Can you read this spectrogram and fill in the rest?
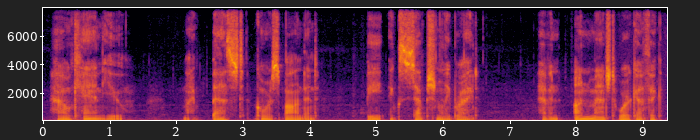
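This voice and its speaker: A man playing a teasing, bossy but doting newsroom boss in an intimate boyfriend roleplay audio, with a wry, unhurried delivery. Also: very deep voice, fairly even intonation, creaky, pushed and bright, breathy edge, heavily acted. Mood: fond, teasing.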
